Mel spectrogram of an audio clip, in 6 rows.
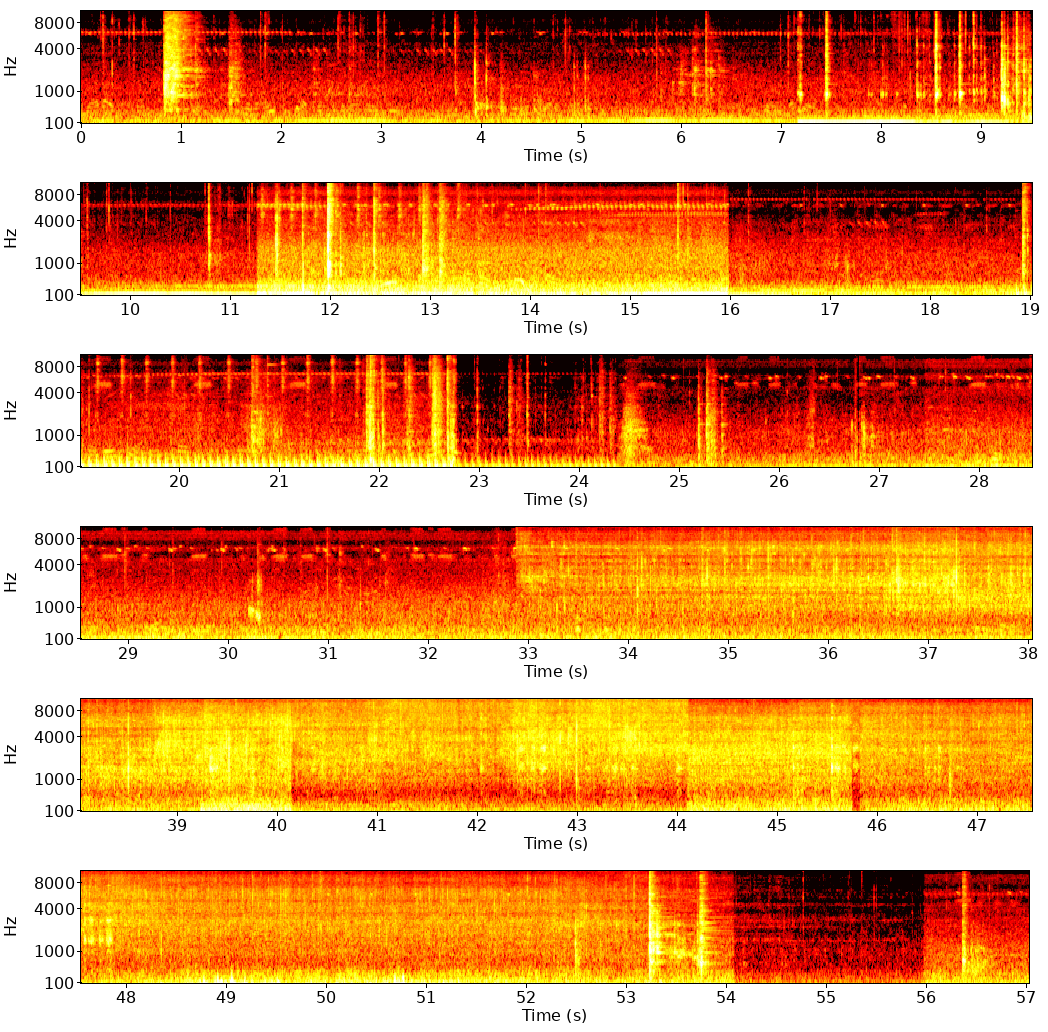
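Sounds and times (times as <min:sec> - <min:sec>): campfire crackles: 0:00.0 - 0:21.4, 0:27.5 - 0:57.0
food sizzling in skillet: 0:32.9 - 0:54.7.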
